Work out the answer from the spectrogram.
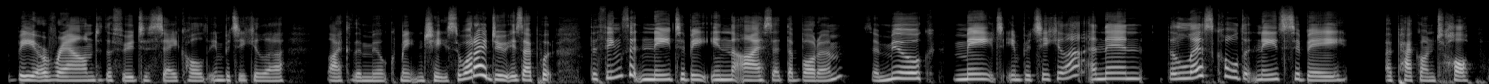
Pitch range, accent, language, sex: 175-230 Hz, Australian, English, female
